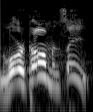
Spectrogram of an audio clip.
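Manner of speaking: high, loud, drawn-out call; mourners' plea. Acted. Mourners leading Jesus to the tomb, wailing call. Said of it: "And they said to him".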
